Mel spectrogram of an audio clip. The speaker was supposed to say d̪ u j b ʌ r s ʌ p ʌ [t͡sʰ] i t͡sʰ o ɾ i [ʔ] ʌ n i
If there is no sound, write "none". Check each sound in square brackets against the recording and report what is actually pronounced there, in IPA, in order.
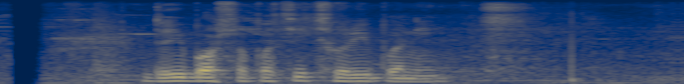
t͡sʰ, p

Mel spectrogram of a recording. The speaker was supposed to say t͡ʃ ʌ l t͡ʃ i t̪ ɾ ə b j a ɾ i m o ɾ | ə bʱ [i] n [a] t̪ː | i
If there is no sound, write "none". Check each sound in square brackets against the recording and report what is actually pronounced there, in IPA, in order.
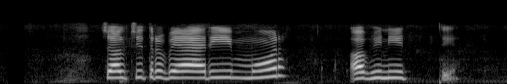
i, i

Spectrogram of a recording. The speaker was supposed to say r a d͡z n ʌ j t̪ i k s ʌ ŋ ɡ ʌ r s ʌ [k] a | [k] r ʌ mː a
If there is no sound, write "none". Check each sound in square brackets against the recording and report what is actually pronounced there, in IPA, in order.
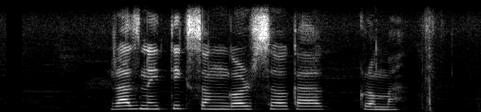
k, k

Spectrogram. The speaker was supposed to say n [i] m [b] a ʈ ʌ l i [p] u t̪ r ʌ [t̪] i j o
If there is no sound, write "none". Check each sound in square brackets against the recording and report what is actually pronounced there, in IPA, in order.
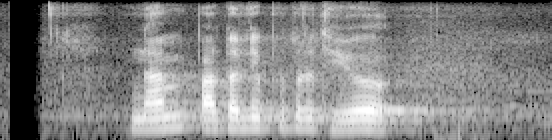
a, p, p, t̪ʰ

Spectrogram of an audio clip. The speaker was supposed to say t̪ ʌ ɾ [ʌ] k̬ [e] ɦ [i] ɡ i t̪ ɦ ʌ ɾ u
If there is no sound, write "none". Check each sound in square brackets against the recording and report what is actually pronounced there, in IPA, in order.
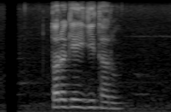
ʌ, e, i

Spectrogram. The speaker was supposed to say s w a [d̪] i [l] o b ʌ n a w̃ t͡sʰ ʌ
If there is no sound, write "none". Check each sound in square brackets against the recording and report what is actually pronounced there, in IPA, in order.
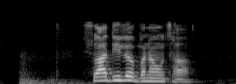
d̪, l

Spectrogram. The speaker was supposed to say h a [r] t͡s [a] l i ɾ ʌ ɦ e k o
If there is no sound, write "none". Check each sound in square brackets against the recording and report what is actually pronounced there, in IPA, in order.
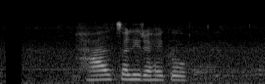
l, ʌ

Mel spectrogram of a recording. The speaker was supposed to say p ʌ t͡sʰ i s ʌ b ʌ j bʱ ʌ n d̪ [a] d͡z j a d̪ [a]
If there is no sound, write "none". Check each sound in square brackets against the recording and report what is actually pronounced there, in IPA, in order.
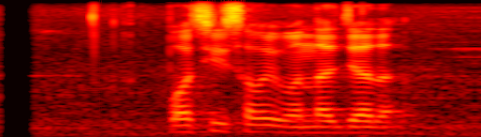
a, a

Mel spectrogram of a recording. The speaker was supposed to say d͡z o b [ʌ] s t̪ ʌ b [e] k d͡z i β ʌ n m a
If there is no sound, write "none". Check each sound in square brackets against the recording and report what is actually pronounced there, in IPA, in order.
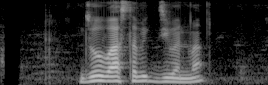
a, i

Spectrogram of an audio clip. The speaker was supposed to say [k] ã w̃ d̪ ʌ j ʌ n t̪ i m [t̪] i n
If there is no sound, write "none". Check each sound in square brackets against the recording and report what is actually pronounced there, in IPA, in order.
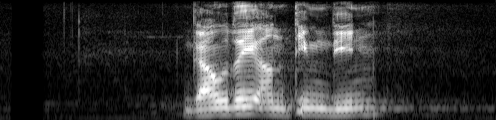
ɡ, d̪

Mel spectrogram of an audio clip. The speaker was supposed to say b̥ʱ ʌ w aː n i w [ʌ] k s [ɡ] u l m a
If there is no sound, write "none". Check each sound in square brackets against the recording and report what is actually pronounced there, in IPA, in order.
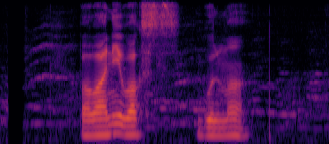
ʌ, ɡ

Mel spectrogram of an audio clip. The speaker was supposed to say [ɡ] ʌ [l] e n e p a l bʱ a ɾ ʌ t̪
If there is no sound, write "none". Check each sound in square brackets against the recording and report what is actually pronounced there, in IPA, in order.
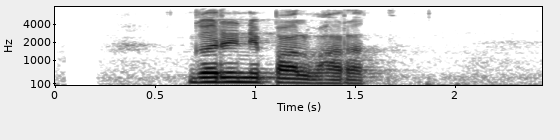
ɡ, ɾ

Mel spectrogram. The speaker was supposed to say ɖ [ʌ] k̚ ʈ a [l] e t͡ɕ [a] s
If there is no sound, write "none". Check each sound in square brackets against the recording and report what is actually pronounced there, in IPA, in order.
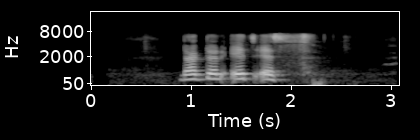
a, ɾ, e

